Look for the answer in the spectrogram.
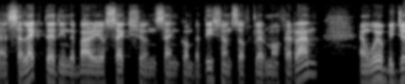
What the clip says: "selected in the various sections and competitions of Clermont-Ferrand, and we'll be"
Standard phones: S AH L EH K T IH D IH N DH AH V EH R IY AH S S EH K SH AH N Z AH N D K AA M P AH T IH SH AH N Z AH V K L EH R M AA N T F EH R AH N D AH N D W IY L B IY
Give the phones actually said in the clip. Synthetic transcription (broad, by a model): S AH L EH K T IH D IH N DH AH B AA R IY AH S S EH K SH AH N S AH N K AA M P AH T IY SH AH N S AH F K L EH R M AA F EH R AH N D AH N W IY L B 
